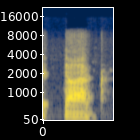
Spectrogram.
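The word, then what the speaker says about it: talk: अगला है टाक। यानी कि के पहले भी एल आ जाएगा तो उसको भी नहीं पढ़ेंगे। तो इसका हो जाएगा टाक।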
